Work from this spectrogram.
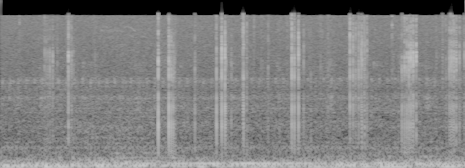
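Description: Fingertips and nails tap and scratch the ridges of a solid green aventurine stone tiered pagoda, a feng shui ornament, held close. Short, bright scratching clicks and brief taps sit over a steady low rumble. The sounds die almost instantly with no ring.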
